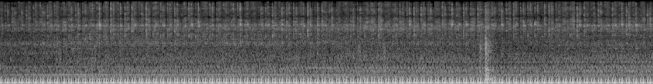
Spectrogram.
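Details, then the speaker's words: Sears Suburban snowblower, 20HP Briggs V-twin, fuel filter fairly plugged, battery weak: even, steady low idle thrum running on both cylinders, no misses or knocks. Owner believes a fouled plug caused earlier issues. Normal idle. "that sounds way better she's running on two that is so far just normal exhaust"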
